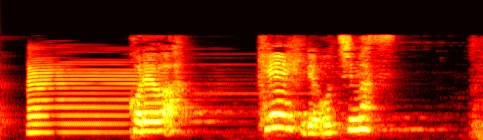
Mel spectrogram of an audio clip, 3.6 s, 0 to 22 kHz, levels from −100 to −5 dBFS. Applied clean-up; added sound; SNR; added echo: classical method WPE with log-MMSE.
